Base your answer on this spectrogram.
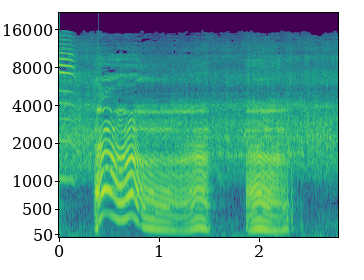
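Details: Shih Tzu barking: two drawn-out, wavering bark-whines, the first rising then sliding down and holding, the second shorter, over a background hiss.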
